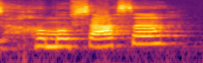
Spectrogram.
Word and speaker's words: Homosassa: I believe it is Homosassa, which sounds right. – Like a character in The Lion King. But it is, yes, Mufasa, Mufasa, Mufasa.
